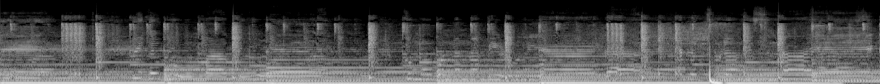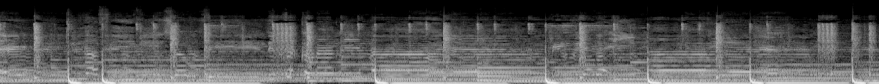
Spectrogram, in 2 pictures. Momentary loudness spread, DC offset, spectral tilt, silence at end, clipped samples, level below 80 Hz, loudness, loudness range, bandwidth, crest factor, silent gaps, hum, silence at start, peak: 5 LU; under 0.1%; -5 dB/octave; 0 s; under 0.1%; -14 dBFS; -15 LUFS; 2 LU; 11 kHz; 12 dB; none; none; 0 s; 0 dBFS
